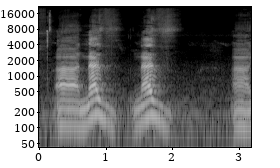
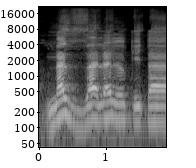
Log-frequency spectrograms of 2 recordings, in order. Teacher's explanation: Nun masuk pada zai itu bunyikan huruf zai dengan safir, dia ada siran.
